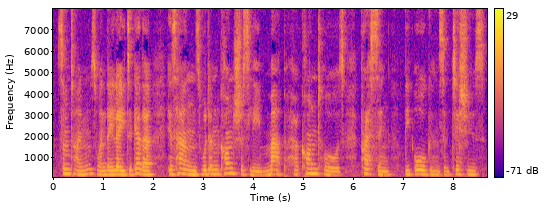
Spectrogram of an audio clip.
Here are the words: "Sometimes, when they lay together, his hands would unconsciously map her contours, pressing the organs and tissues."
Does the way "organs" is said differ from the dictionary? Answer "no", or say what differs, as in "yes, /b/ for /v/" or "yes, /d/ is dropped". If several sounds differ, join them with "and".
no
